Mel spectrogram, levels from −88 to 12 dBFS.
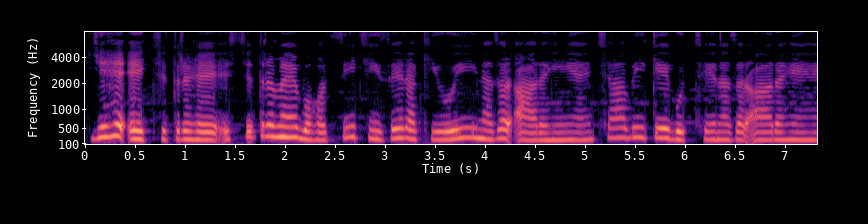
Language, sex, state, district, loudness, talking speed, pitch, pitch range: Hindi, female, Madhya Pradesh, Bhopal, -19 LUFS, 190 wpm, 215 Hz, 200-245 Hz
